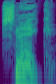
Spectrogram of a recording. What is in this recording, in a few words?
NORMAL SNAKE, American; American IPA phonic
